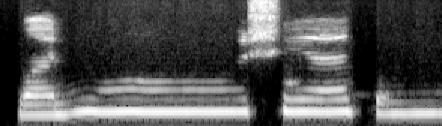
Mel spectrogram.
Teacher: نون ساکن کے بعد شین ہے اخفا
